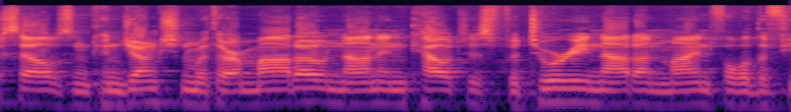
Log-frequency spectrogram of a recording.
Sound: speaking in foreign language

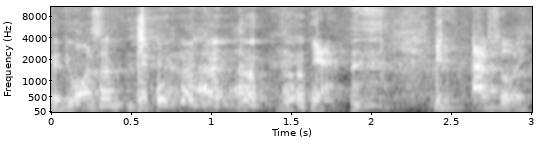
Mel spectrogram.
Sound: laughing

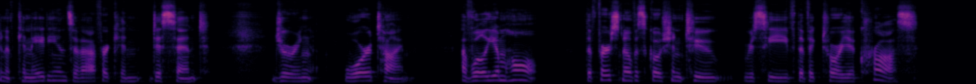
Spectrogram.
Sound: speaking French

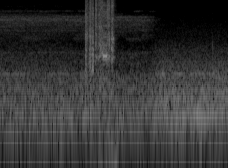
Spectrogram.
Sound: click

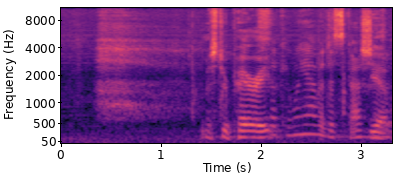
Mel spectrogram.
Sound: sighs

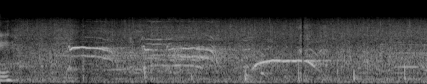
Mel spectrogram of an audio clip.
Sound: audience cheers

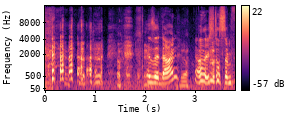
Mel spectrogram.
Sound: laughs

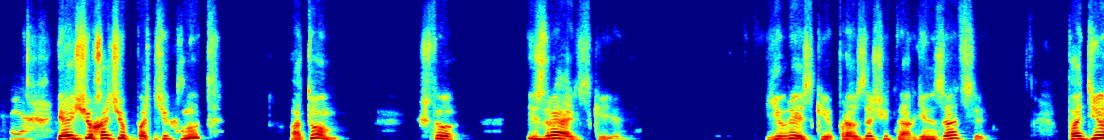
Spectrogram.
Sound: in Russian

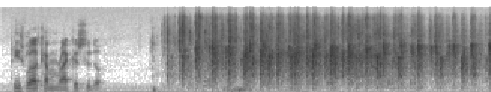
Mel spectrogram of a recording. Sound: applause

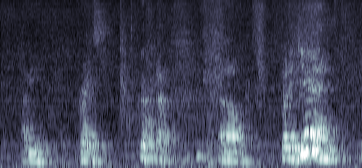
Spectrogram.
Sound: chuckles

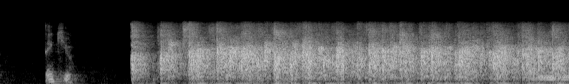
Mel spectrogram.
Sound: applause

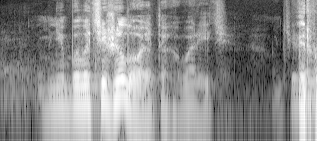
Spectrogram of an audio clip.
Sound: speaking Russian

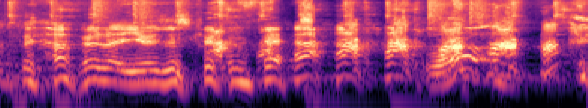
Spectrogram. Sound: laughs

